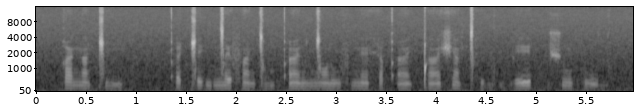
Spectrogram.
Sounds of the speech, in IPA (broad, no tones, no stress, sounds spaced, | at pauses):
q ɛ ŋ ã ǁ i | qʼ i ǁ e ɡ ŋ͡ǀ ɛ f ã ɡ͡ǀ ɔ̃ b qʼ ɛ̃ ɾ ũ ŋ͡ǀ ɔ̃ ɾ u f ŋ ɛ̃ h ɪ qʼ ɛ̃ ǃ ã ʃ ã ǀʰ ɪ ɡ u ɡ b e | ʃ ũ h u d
